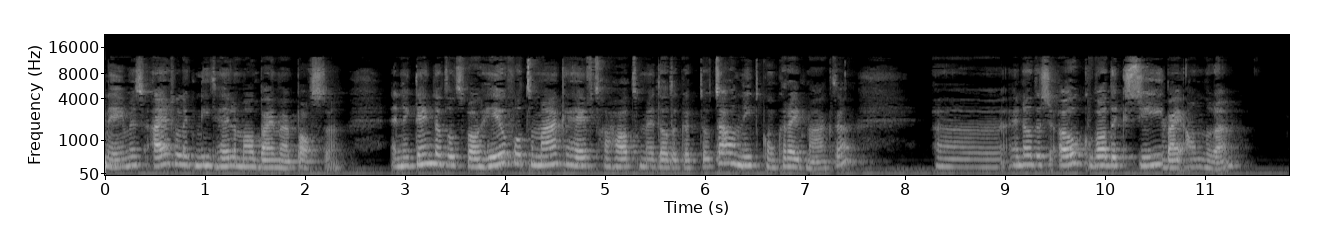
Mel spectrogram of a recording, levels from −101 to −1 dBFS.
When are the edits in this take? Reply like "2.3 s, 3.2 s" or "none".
10.6 s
